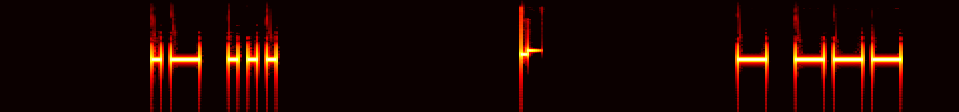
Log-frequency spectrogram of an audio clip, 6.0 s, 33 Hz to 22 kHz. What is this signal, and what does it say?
Morse code, heard as a keyed tone, about 20 wpm, 700 Hz. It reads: AS TO
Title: Top Two Letter Combinations in Words 20wpm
